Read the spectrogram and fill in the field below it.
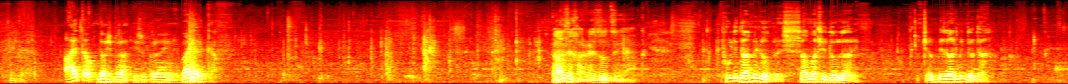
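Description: An elderly man speaks firmly nearby.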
